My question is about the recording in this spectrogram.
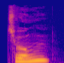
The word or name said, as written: tvungen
